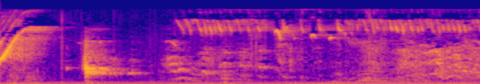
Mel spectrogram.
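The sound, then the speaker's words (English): A small bird chirps and twitters in quick, high bursts over a steady low hum with some faint background voices. “Do you hear that little bird singing”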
